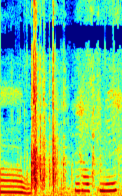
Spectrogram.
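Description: A toddler vocalising: a long held "aah" that falls slightly as it ends, then two shorter, higher calls about a second and a half in and at the end. A brief rustle or crackle of the packaging in her hands comes between them.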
